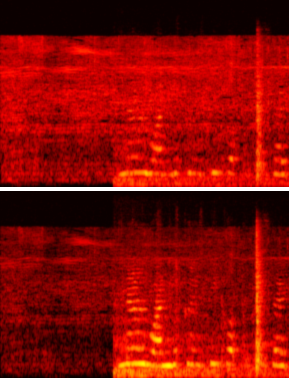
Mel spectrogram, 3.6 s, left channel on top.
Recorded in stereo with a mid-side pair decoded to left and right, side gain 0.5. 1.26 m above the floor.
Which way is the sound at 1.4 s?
45° right.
